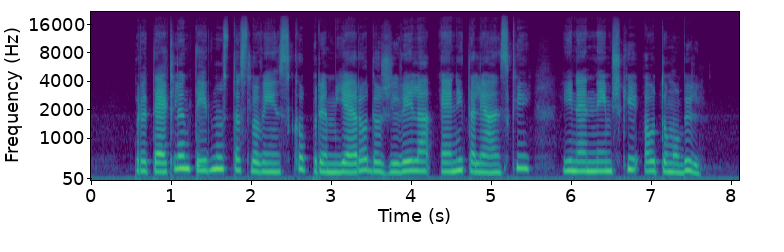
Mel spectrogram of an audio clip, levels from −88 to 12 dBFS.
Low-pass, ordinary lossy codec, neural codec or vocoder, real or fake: 19.8 kHz; none; codec, 44.1 kHz, 7.8 kbps, Pupu-Codec; fake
